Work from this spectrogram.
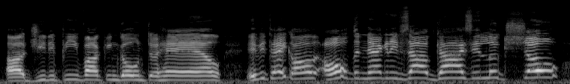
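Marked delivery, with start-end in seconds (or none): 2.4-5.6 mock spin. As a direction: stretch the last words like a fake cheerleader. Parodying Navarro's message.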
